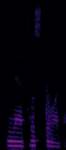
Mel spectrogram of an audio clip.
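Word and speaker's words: Gnathostomata: ন্যাথোস্টোমাটা। হ্যাঁ, জি দিয়ে শুরু করুন, জি সাইলেন্ট থাকে।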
